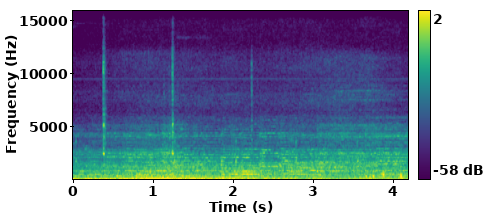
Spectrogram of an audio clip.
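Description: Low, steady rumble of a car's engine and road noise heard from inside the car, with music playing over it and a few sharp clicks in the first half.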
